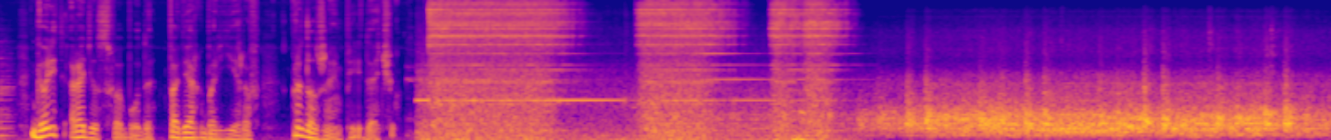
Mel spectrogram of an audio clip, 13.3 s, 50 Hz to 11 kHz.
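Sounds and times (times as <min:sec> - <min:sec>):
speech: 0:00.4 - 0:04.6
tram rumbling and clattering over the track: 0:04.0 - 0:13.3
tram wheels squealing on rails: 0:04.1 - 0:08.8.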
